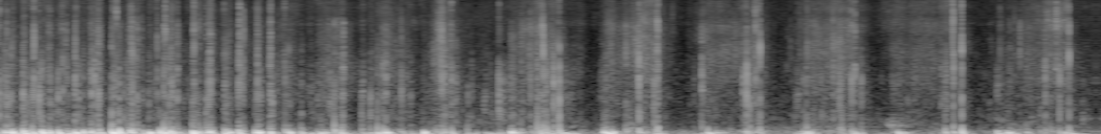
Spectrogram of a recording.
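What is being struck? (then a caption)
Small leather wallet. Long nails tap and scratch the flat surface of a small blue leather wallet held close to the mic. Rapid, irregular dry taps with low thumps and crinkly scratching are dense at first, then thin into sparser, quieter taps.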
